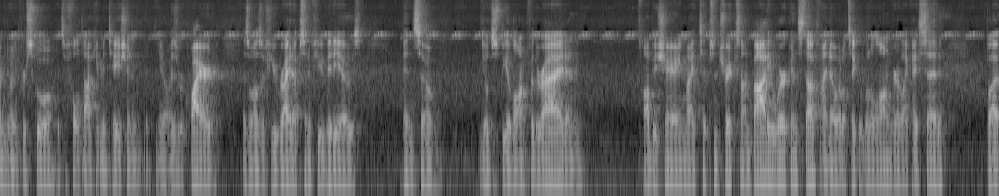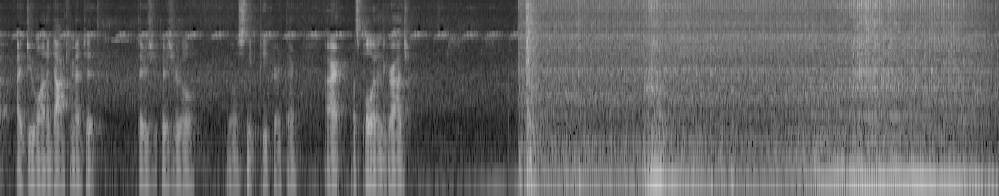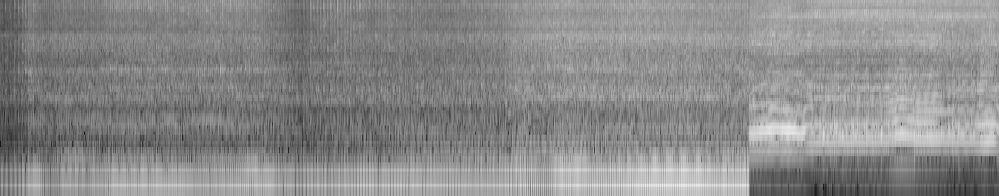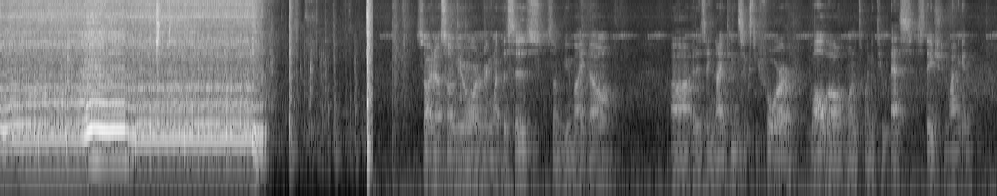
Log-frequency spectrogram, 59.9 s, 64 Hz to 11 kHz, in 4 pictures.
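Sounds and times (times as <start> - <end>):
car engine rumbling: 22.7 - 49.0.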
